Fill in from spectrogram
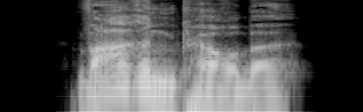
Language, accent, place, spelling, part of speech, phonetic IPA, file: German, Germany, Berlin, Warenkörbe, noun, [ˈvaːʁənˌkœʁbə], De-Warenkörbe.ogg
- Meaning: nominative/accusative/genitive plural of Warenkorb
